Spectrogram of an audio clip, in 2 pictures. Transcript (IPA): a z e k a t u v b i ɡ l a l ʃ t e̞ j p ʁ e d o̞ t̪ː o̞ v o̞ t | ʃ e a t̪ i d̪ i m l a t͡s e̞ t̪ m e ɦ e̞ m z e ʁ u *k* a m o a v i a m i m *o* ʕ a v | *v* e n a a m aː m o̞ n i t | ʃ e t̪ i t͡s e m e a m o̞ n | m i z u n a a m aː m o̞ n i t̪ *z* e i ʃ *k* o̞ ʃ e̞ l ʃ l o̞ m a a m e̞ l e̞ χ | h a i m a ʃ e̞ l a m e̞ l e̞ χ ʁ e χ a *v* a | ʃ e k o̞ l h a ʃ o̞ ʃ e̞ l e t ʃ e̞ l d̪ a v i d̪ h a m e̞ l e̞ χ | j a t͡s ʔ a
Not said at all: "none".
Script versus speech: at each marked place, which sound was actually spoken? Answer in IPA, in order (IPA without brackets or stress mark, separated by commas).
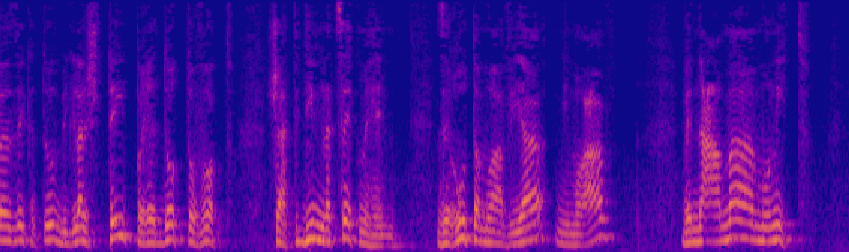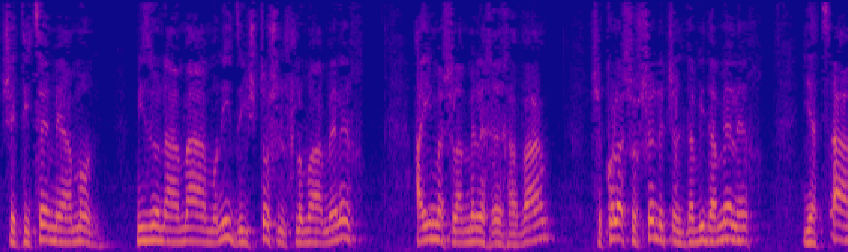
t, o, v, z, t, v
